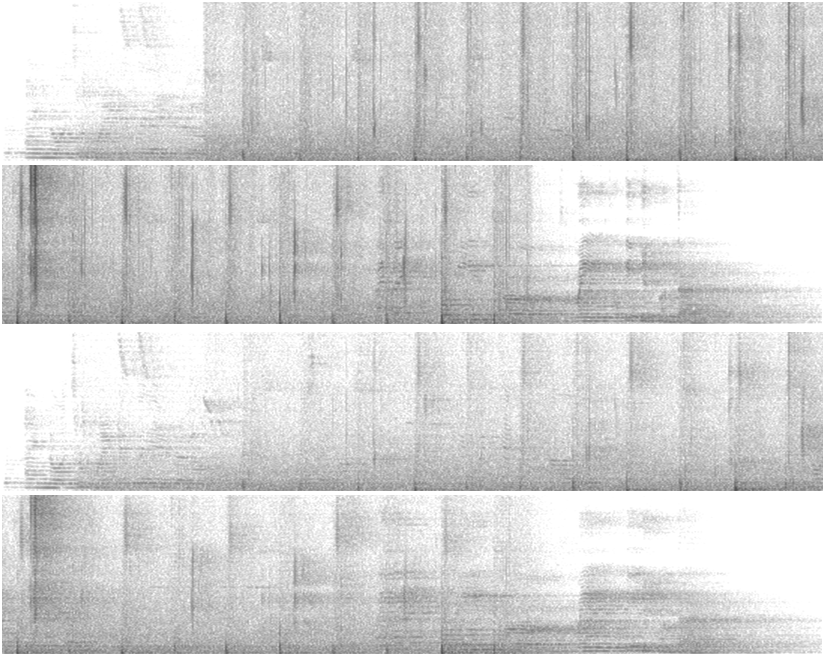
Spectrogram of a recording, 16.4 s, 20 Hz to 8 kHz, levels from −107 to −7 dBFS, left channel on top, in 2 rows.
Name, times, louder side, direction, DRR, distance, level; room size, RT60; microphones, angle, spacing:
voice 1, 0.2-2.2 2.7-3.6 4.5-5.9 6.5-7.0 8.0-10.1 10.4-10.9, right 1 dB, 85° right, -1 dB, 1.4 m, -68 dB
sound 1, 0.7-12.2, right 1 dB, 65° right, 1.3 m, -68 dB
sound 2, 2.0-13.5, left 6 dB, 40° left, 0.4 m, -53 dB
voice 2, 11.5-12.3 12.6-15.2, left 1 dB, 55° left, -5 dB, 2.0 m, -60 dB
14.5 x 10.0 x 3.6 m, 2.9 s
head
